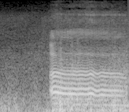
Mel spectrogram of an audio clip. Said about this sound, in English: And now it's windy. Let's see, is this picking up? I don't know, it's probably fine. Or it's just windy and you feel a wind because it's windy and that's weather.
